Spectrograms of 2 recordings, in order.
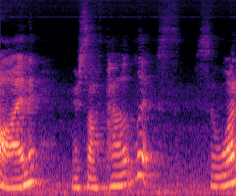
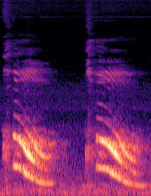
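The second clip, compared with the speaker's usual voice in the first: high ko; 8 semitones higher, 9 dB louder than usual. Shown as a demonstration. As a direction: say ko up in the yawn space. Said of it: "try to say ko in it".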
